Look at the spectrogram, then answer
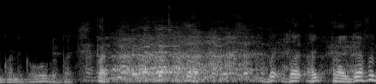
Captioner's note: laughter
